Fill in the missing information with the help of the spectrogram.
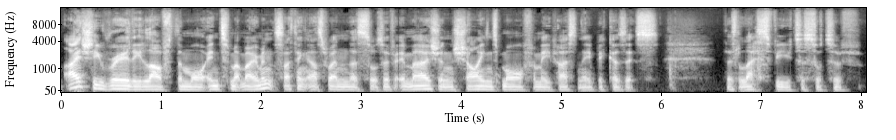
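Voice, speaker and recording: A man talking casually as a sound designer in an interview, in halting, loose phrases. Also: low-pitched, no echo, studio quality.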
